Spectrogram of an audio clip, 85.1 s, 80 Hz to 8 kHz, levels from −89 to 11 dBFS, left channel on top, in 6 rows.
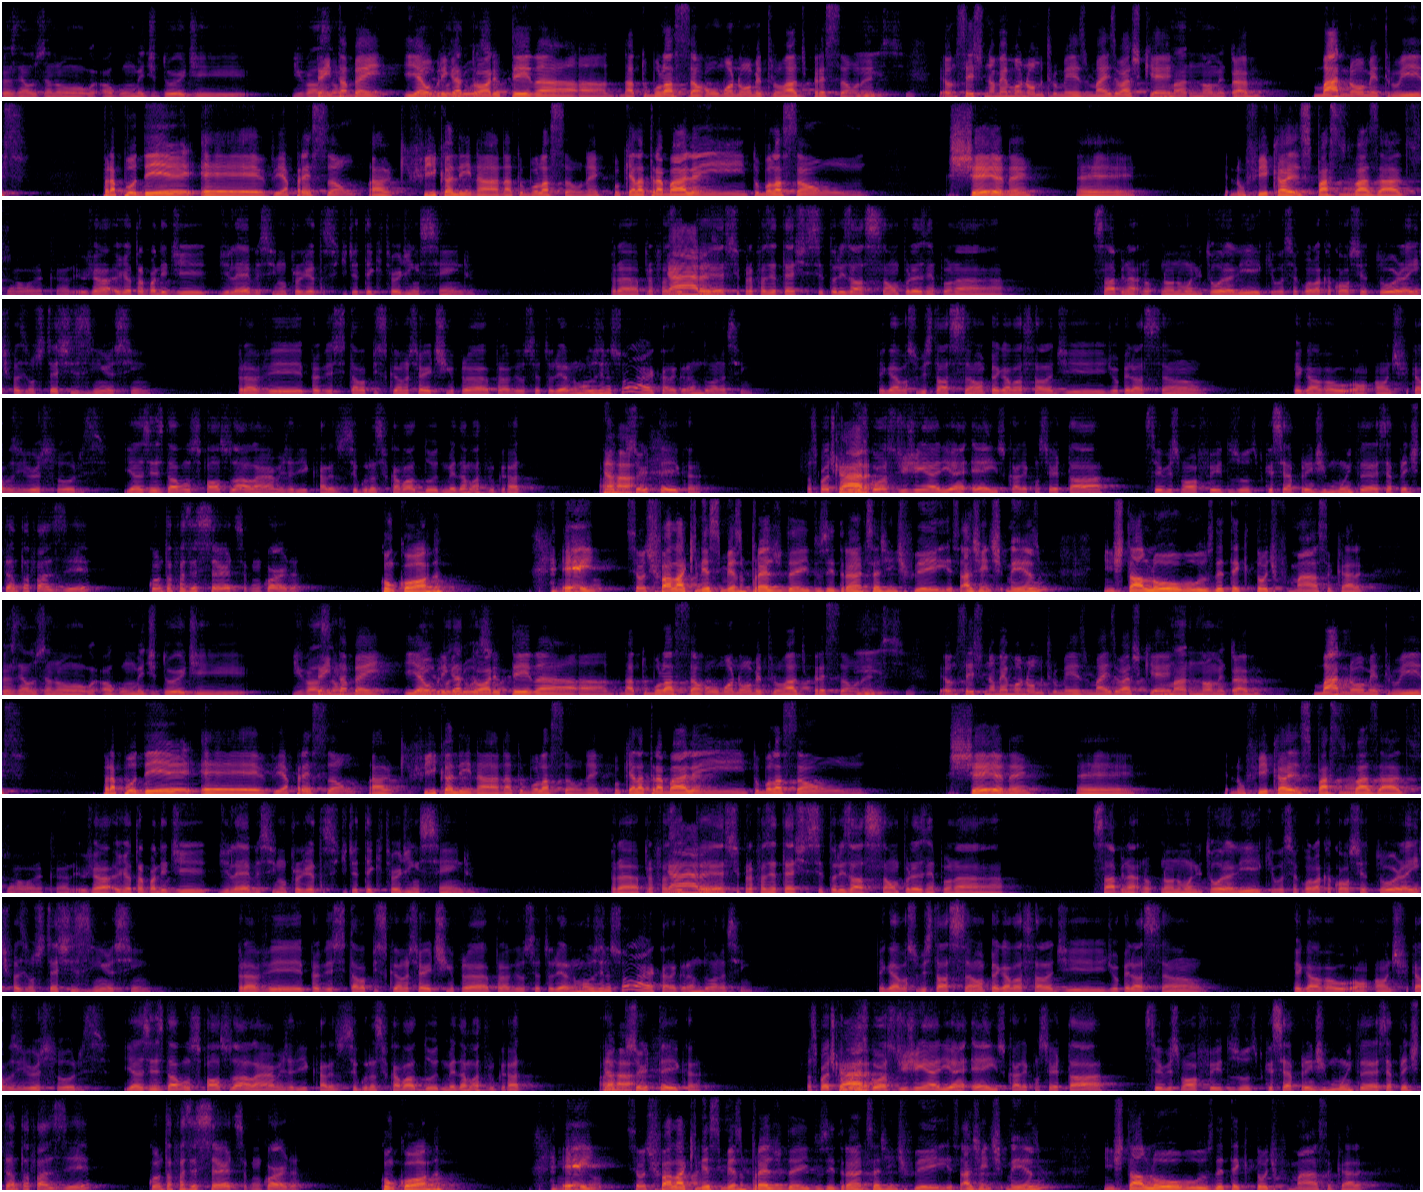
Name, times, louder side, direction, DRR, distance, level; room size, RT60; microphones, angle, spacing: voice 1, 0.0-2.4 2.9-3.4 4.2-4.8 8.5-9.1 11.6-12.3 27.6-27.8 28.4-33.1 34.5-38.4 39.3-44.1 44.9-50.1 51.3-54.6 55.5-62.0 62.7-63.8 64.8-67.8 68.2-71.9 72.4-73.9 76.5-76.9, right 1 dB, 20° right, 1.0 m, -39 dB
voice 2, 3.2-8.7 9.4-11.7 12.3-12.6 13.1-14.2 15.2-22.8 23.7-24.5 24.9-25.5 26.5-28.2 35.0-35.6 62.8-63.1 65.1-65.4 74.7-75.4 76.3-76.9 77.2-81.4 82.0-84.6, left 1 dB, 25° left, 1.0 m, -32 dB
25.5 x 25.0 x 8.4 m
head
